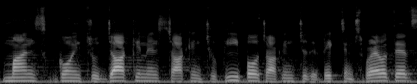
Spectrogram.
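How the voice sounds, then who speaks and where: With a Puerto Rican accent, a woman talks at a fairly quick pace in a very deep, low voice with ordinary pitch variation. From Puerto Rico. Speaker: investigative journalist and editor. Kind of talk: interview on stage. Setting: stage with audience. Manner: conversational, with fillers.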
